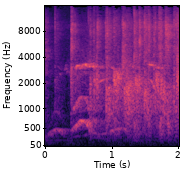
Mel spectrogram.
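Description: Audience clapping and cheering. It starts about half a second in, with voices calling out over the applause.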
